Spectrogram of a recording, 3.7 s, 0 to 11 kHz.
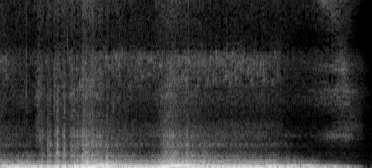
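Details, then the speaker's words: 1998 Jeep Grand Cherokee 5.9 Limited V8, first start after sitting about five years: lumpy, uneven rumble that surges and sags with revs before shutting off; rough running, burning oil, owner suspects vacuum leaks and a missing MAP sensor. "Oh yeah, it burning oil for sure. But she's going"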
